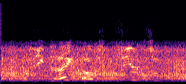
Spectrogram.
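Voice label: German near waypoint mood low, speech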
